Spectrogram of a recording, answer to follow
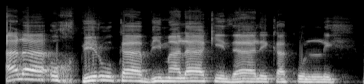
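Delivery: measured, slow, reverent reading of the Arabic; slow Arabic hadith recitation. Acted. Preacher recites the hadith to the congregation, slow and reverent. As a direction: recite the hadith slowly and solemnly.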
